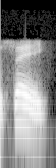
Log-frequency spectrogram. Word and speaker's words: assay: But I was wondering if you knew where I could find a biobarcode assay, or I don't, it's A-S-S-A-Y.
